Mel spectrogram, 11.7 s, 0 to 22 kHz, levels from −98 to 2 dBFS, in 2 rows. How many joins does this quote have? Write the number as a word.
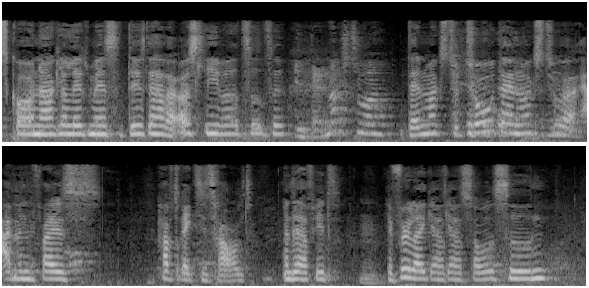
six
